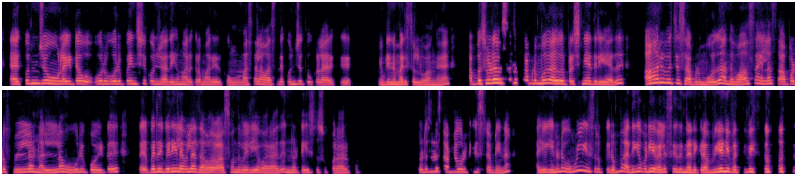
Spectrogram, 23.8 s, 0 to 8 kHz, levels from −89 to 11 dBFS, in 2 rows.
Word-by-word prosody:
அ - - +5 0.2
கொஞ்சம் 290 0 +3
லைட்டா 250 +2 +2 0.3
ஒரு 265 0 +1
ஒரு 250 +1 +2
பிஞ்ச்சு 265 +1 -1
கொஞ்சம் 235 -3 -1
அதிகமா 225 +1 -2
இருக்குற 200 0 -5
மாரி 210 0 -3
இருக்கும். 195 0 -7
"மசாலா 230 +4 -3
வாசன 200 +1 -5
கொஞ்சம் 230 +2 -4
தூக்கலா 210 0 -4
இருக்கு" 190 0 -8 0.5
அப்பிடீங்ற 215 +2 0
மாரி 210 +1 +1
சொல்லுவாங்க. 190 -2 -3 0.5
அப்ப 255 +3 +3
சுட 315 +2 +6 0.2
சுட 340 0 -2
சாப்பிடும்போது, 295 +1 +3
அது 280 - +8
ஒரு 260 - -3
பிரச்சனையா 260 +2 0
தெரியாது. 225 +3 +1 0.5
ஆற 355 +4 +5
வச்சு 315 -3 -1
சாப்பிடும்போது, 210 -1 +1
அந்த 245 -4 0
வாசம் 270 +6 0
எல்லாம் 275 +2 -1
சாப்பாடு 240 +2 0
ஃபுல்லா 235 +3 -1 0.2
நல்லா 215 +5 0 0.2
ஊறிபோயிட்டு, 225 0 -2 0.4
பெ - - 0
பெரிய 270 +1 +3
பெரிய 280 +2 +5
லெவல்ல, 265 +1 +3
அந்த 225 -2 +1
வா 215 - +2
வாசம் 215 +3 -2
வந்து, 225 -1 -2
வெளிய 220 +3 0
வராது. 190 +2 -2
இன்னும் 220 -2 -3
டேஸ்ட்டு 210 -1 -5
சூப்பரா 190 0 -6
இருக்கும். 175 0 -16 0.9
சுட 230 +1 -4
சுட 290 +1 -2
சாப்பிட்டா 250 +1 -2
ஒரு 240 - -6
டேஸ்டு. 235 0 -8
அப்பிடீன்னா 200 +7 -5 0.4
ஐய 220 +2 0
என்னோட 260 +8 0
உமிழ்நீர் 330 0 0
சுரப்பி 245 -2 -5
ரொம்ப 265 +8 -3
அதிகப்படியா 270 +3 +2
வேலை 245 +4 +2
செய்யுதுன்னு 235 -3 +2
நினைக்கிறேன் 210 0 0
பிரியாணி 285 +5 +7
பத்தி 225 +1 -4
பேசுவும் 265 +2 0
235 Hz, 175 wpm, -23 LUFS, 210-265 Hz, 0.9 s, அது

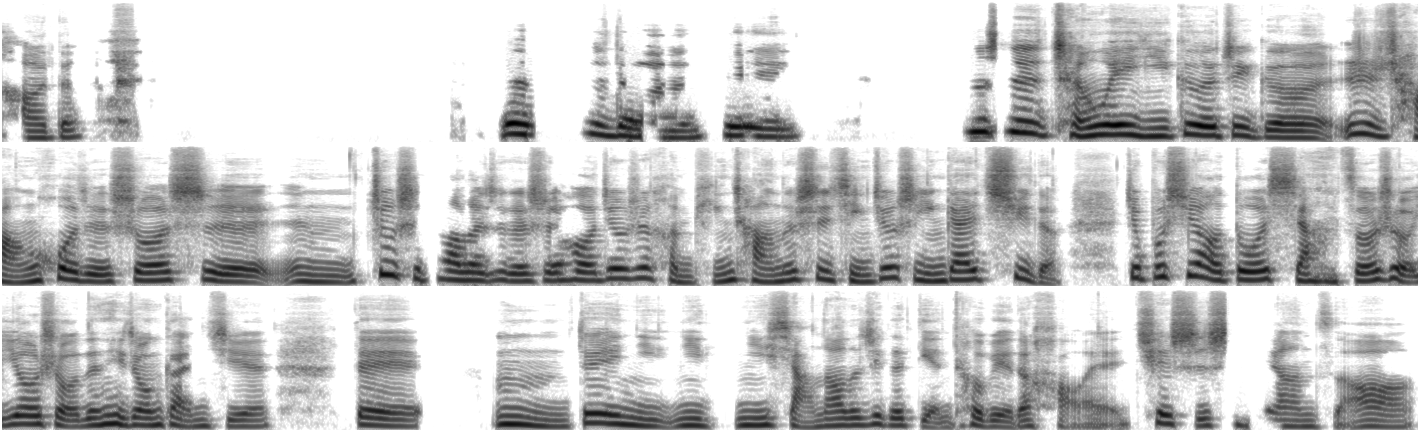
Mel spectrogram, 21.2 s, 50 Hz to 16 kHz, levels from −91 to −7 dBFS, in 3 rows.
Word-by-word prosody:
好 170 -1 -3
的。 180 +3 -6 2.1
嗯， 270 +1 +10 0.4
是 250 - +3
的， 220 -1 +4 0.4
对。 215 -4 +2 0.8
就 330 - +5 0.2
是 295 -5 +5
成 230 0 +4
为 255 0 +10
一 210 -2 +2
个 235 +2 +7
这 230 +1 0
个 175 -3 +1
日 260 -1 0
常， 180 -2 -2
或 245 +1 +3
者 180 -3 -1
说 205 +3 +1
是 190 -6 0
嗯， 170 -3 -5
就 360 - +3
是 270 -6 -2
到 225 +1 -2
了 210 -1 +1
这 210 +2 -5
个 190 -1 0
时 200 +2 -2
候 210 -1 0
就 255 +4 +1
是 270 +1 -1
很 200 -9 -7
平 175 +6 -6
常 200 -6 -3
的 200 - -1
事 225 +2 -1
情， 190 -5 -3
就 270 - 0
是 260 -5 -3
应 190 -1 0
该 225 +1 +2
去 225 - 0
的， - - -8 0.3
就 275 - -2
不 290 +2 0
需 330 +3 -1
要 285 -9 +2
多 220 +1 +3
想 190 -6 -2
左 190 +3 -1
手 230 -6 +1
右 215 +5 +1
手 195 -7 -2
的 180 +4 -2
那 220 +1 +3
种 190 -1 -1
感 170 -6 -5
觉。 160 0 -8 0.4
对， 180 -5 -1 0.4
嗯。 195 -7 0
对， 240 -2 +3
你 175 -6 -1
你 175 +3 -5
你 185 +1 -2
想 185 -4 -6
到 175 +2 -3
的 185 - -2
这 215 +3 -3
个 180 -3 -3
点 180 - -10
特 190 - -4
别 150 -3 -5
的 155 - -5
好 165 - -12
哎， - - -14
确 235 - 0
实 210 -6 -2
是 180 +3 -1 0.2
这 - - -13
样 155 -1 -8
子 145 - -15
啊。 150 -3 -7
200 Hz, 230 characters per minute, -22 LUFS, 175-225 Hz, 2.1 s, 嗯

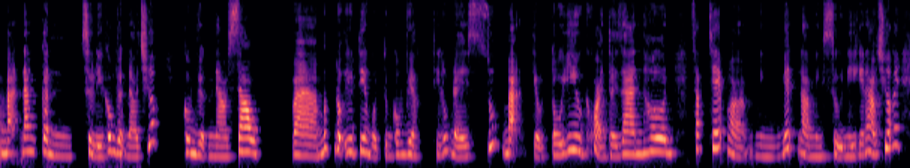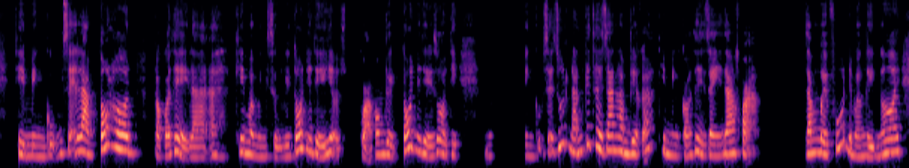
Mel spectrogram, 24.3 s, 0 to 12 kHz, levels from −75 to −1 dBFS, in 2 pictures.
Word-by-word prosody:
bạn 220 +1 +2
đang 250 0 +2
cần 180 -7 -1
xử 235 - 0
lý 170 -1 -1
công 260 +6 +4
việc 220 -5 0
nào 165 -2 -3
trước, 405 - -1 0.3
công 230 -3 +2
việc 180 -2 -2
nào 170 -1 -2
sau 225 +5 +7 0.4
và 185 -3 +5
mức 290 - +1
độ 270 -2 +6
ưu 240 +1 -1
tiên 245 -3 +2
của 165 - -2
từng 180 -1 -10
công 200 0 -5
việc. 200 -3 +1 0.2
Thì 190 - -13
lúc 245 +1 -4
đấy 165 -4 +1
giúp 310 - -3
bạn, 220 0 +4
kiểu, 155 - -2
tối 190 +2 -1
ưu 270 -1 +2
cái - - -12
khoảng - - +1
thời 175 -1 -2
gian 205 0 +3
hơn, 235 -1 +4 0.2
sắp 275 0 -3
xếp, 300 0 +4
hoặc 205 -6 -1
là - - -8
mình 170 0 -13
biết 295 +1 -1
là 200 -5 -1
mình 170 -1 -8
xử 170 -1 -3
lý 170 +1 -5
cái 195 - -3
nào - - +3
trước 300 - +1
ấy, 360 - -5 0.3
thì 205 -3 -2
mình 175 -2 -6
cũng 190 +4 -7
sẽ 265 +5 -1
làm 245 -4 +5
tốt 285 +6 +5
hơn, 270 -6 +6 0.2
và 175 - -1
có 180 +1 +1
thể 250 +3 +2
là, 165 -1 -3
à, 185 +3 -6 0.2
khi 240 -1 -2
mà 200 -2 +1
mình 170 -2 -9
xử 165 -2 -7
lý 170 +2 -7
tốt 285 +3 +4
như 245 - -2
thế, - - +2
hiệu 230 +9 0
s - - -15 0.2
quả - - +2
công 200 +1 0
việc 195 -4 -4
tốt 280 +5 +4
như 255 - -3
thế 170 - +1
rồi, 220 -4 -1
thì, 190 -2 -9 0.4
ừm, 180 - -16 0.4
mình 175 -1 -12
cũng 150 - -15
sẽ 250 - -5
rút 335 +6 -1
ngắn 240 0 -2
cái 370 - -4
thời 290 -4 +5
gian 265 0 +2
làm 225 -4 +2
việc 210 -2 0
á. 295 +2 -2
Thì 245 - -4
mình 185 -3 -4
có 180 +1 -3
thể 220 -6 0
dành 185 0 -1
ra 210 +2 +3
khoảng 195 - 0 0.6
dăm 215 +2 +1
mười 205 -3 +2
phút 300 - -3
để - - -1
mà 175 -1 -4
nghỉ 170 -2 -1
ngơi, 230 +7 +1
205 Hz, 260 wpm, -25 LUFS, 180-245 Hz, 0.6 s, sau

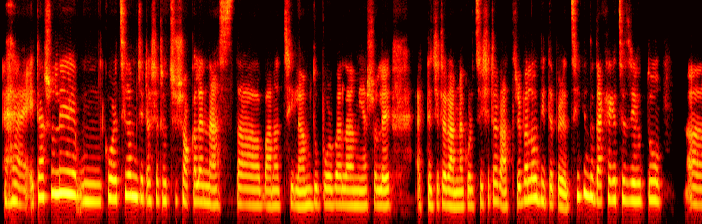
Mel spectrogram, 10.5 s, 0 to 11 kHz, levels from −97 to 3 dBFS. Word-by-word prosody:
হ্যাঁ, 230 -4 +1
এটা 220 +6 -2
আসলে 330 +3 +7 0.3
উম 235 0 +1 0.2
করেছিলাম 275 +3 +4
যেটা 240 -3 -2
সেটা 250 -1 -4
হচ্ছে 235 +1 -3
সকালের 230 0 0
নাস্তা 200 +1 -2 0.4
বানাচ্ছিলাম। 185 0 -3
দুপুরবেলা 195 -1 -2
আমি 185 0 -2
আসলে 190 -1 0 0.5
একটা 200 - -5
যেটা 200 -1 0
রান্না 175 0 +2
করেছি 195 +2 -4
সেটা 240 - -5
রাত্রে 175 +4 -3
বেলাও 265 +2 +3
দিতে 215 -3 -4
পেরেছি। 175 - -1
কিন্তু 300 -3 +3
দেখা 225 +2 -1
গেছে 255 +1 -2
যেহেতু 235 +1 0 0.6
আ - - -1
220 Hz, 160 wpm, -25 LUFS, 190-250 Hz, 0.6 s, আসলে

